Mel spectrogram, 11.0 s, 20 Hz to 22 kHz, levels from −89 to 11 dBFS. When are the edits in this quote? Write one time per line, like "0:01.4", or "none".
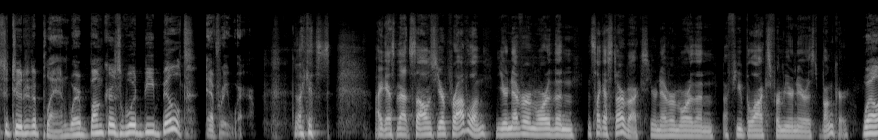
0:02.5
0:07.3
0:09.0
